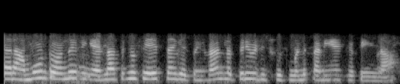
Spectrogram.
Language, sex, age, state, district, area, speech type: Tamil, female, 18-30, Tamil Nadu, Tiruvarur, rural, conversation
